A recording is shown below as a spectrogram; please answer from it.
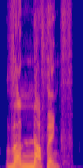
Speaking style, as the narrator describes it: spat the figure

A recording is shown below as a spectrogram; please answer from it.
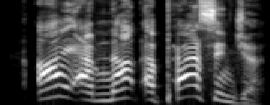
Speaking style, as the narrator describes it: shouted Zaphod again

